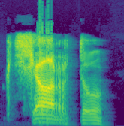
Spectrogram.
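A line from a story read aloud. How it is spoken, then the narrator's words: Angry growl. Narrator (Russian): прорычал он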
